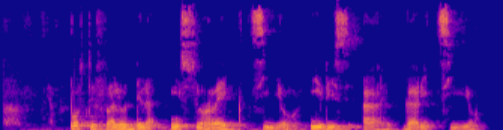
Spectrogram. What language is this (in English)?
Esperanto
